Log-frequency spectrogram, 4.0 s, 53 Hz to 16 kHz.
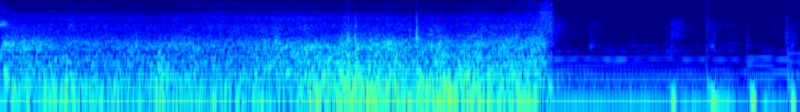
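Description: Wind blowing across the microphone and sea water rushing past an IMOCA 60 racing yacht under way, a dense, steady rush. Near the end it cuts off suddenly and gives way to music with sustained chords.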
